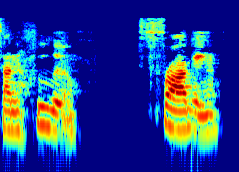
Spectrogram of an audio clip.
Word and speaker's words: phrogging: And you posted frogging. It's spelled P H R O G G I N.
